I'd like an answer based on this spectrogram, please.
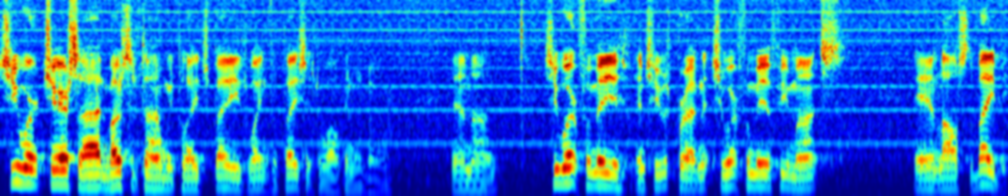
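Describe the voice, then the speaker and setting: Over noticeable background noise, a man with a Southern US accent talks at a fairly quick pace, with ordinary pitch variation and big swings in loudness. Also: medium pitch for a man. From South Carolina. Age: 60s. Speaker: dentist. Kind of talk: conference presentation. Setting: stage with audience. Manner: casual.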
